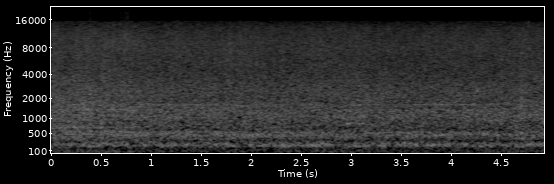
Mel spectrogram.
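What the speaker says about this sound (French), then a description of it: "Il y a des abeilles recto verso" Honeybees on a hive frame at an autumn hive inspection make a dense, steady buzz that stays even and moderately close for the whole stretch, with no voices over it.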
